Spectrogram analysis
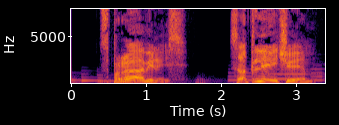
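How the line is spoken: Roared. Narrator (Russian): взревел генерал

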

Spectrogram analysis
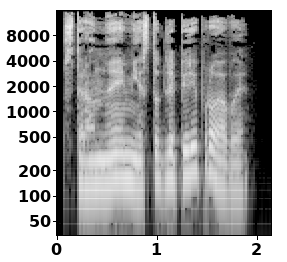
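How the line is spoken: Deep bass voice. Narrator (Russian): пробасил Сергей

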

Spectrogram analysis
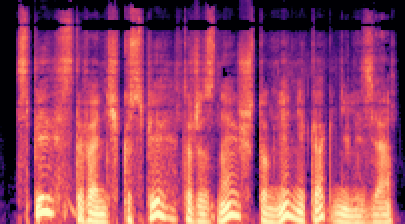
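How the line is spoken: Soft reply. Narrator (Russian): та мягко отозвалась

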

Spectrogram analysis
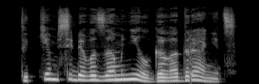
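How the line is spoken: Furious hiss in ear. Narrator (Russian): яростное шипение в ухо

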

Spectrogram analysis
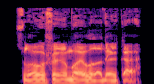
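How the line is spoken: Steamy booming drone. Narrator (Russian): выпуская густые облака пара, прогудел тот

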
